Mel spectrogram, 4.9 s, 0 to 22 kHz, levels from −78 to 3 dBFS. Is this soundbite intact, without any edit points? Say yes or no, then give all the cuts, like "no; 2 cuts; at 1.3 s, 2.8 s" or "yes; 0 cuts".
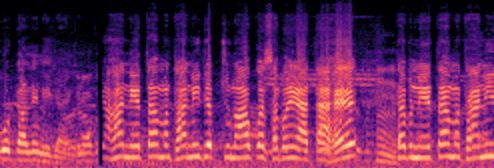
no; 1 cut; at 1.0 s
